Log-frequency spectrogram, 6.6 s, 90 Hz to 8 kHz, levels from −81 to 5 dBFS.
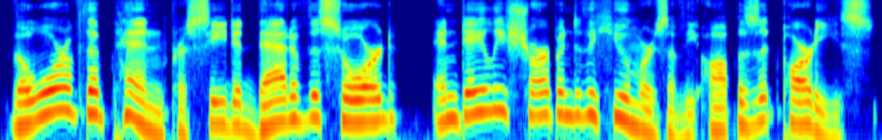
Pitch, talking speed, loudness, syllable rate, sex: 165 Hz, 170 wpm, -17 LUFS, 4.7 syllables/s, male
